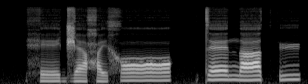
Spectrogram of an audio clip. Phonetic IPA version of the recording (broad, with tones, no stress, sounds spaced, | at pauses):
h eː˨ d͡ʒ æ˨ ħ e˨ x ɔː˦ | t ɛː˦ n aː˦ t͡sʼ y˦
